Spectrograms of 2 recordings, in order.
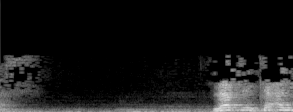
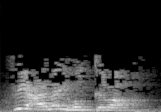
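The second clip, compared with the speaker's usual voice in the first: ordinary delivery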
